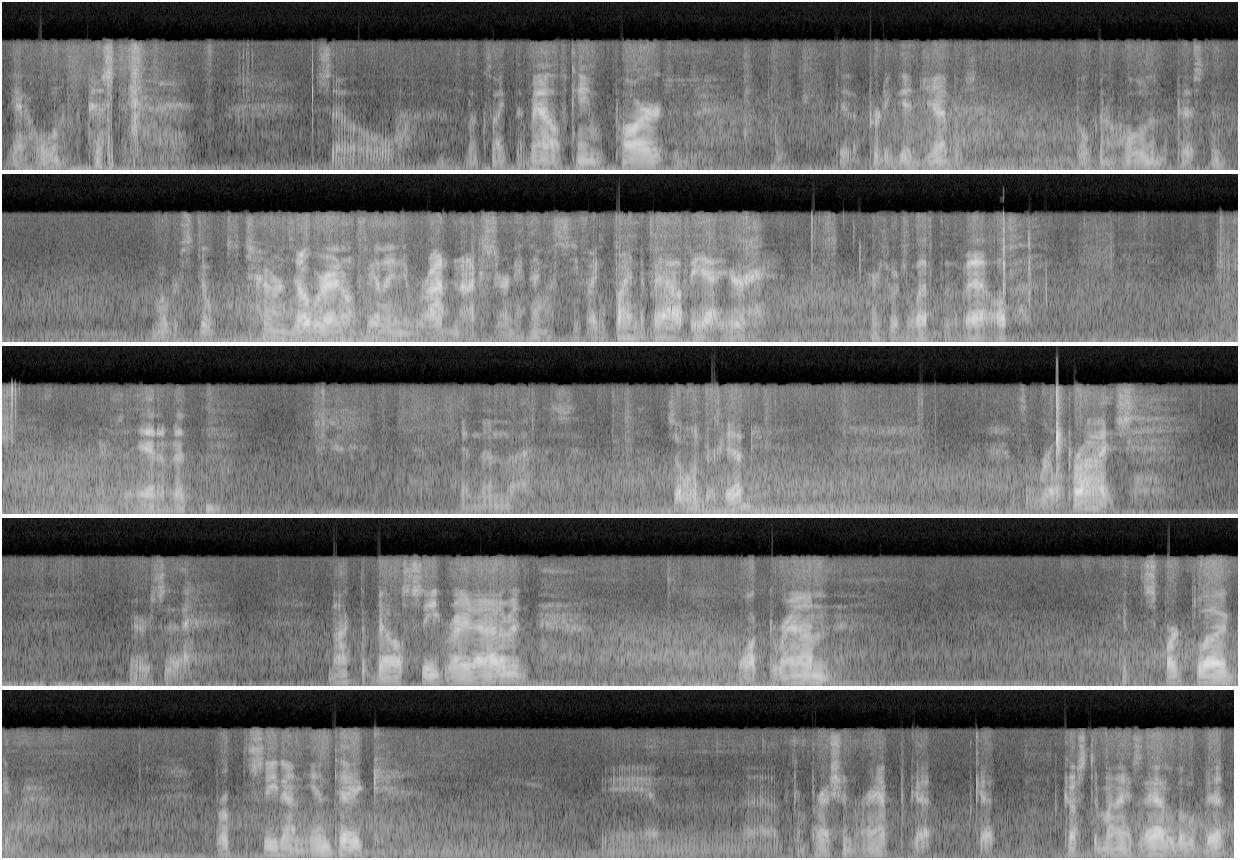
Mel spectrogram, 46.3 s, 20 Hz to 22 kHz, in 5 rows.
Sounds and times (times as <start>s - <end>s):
Speech: 0.0s - 1.4s, 2.4s - 5.3s, 6.2s - 7.4s, 8.0s - 9.2s, 10.4s - 15.1s, 15.7s - 17.0s, 19.2s - 20.2s, 22.0s - 22.9s, 23.5s - 24.3s, 26.1s - 27.2s, 28.8s - 29.4s, 30.3s - 31.8s, 33.3s - 34.2s, 36.2s - 37.4s, 38.7s - 40.1s, 41.6s - 46.3s
Vehicle: 0.0s - 46.3s.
